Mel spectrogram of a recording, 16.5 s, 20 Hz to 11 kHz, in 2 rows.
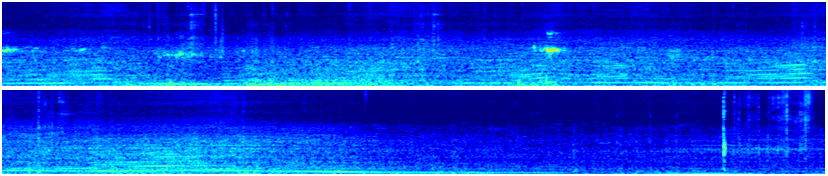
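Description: Ford Fiesta ST's turbocharged 1.6-litre four-cylinder engine, heard from inside the cabin while the car is driven hard around an autocross course, its note rising and falling with the throttle and gear changes. About ten seconds in the engine note falls away and settles into a low steady hum as the car slows, with a few sharp clicks near the end.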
